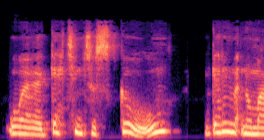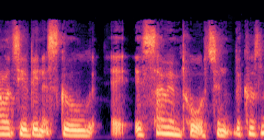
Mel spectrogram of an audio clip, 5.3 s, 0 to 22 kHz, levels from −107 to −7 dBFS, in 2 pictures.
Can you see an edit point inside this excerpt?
no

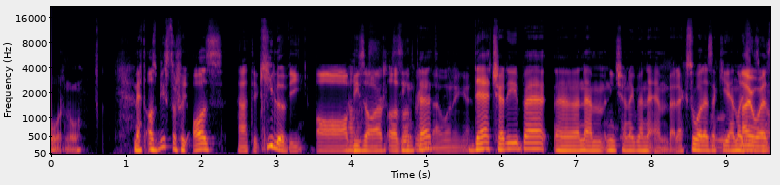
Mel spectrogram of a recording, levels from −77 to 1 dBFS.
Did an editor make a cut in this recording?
no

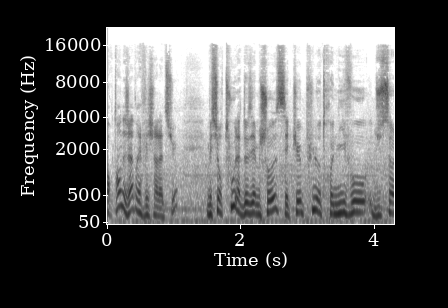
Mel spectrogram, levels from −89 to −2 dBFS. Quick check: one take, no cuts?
yes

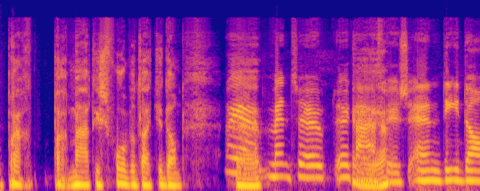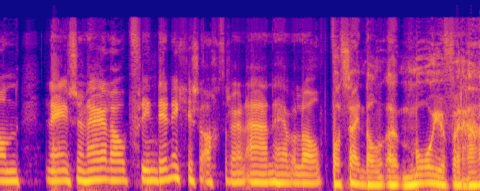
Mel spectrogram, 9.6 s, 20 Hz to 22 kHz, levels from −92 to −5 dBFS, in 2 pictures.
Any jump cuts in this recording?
yes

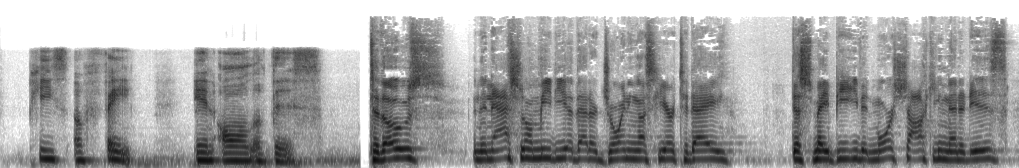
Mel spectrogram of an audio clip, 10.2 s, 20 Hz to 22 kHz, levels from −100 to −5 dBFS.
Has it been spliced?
yes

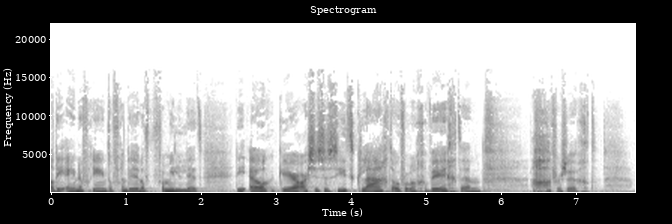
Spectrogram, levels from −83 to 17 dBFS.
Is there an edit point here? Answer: yes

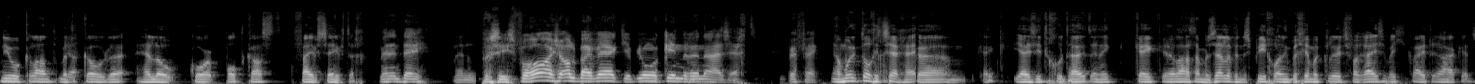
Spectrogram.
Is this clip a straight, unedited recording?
no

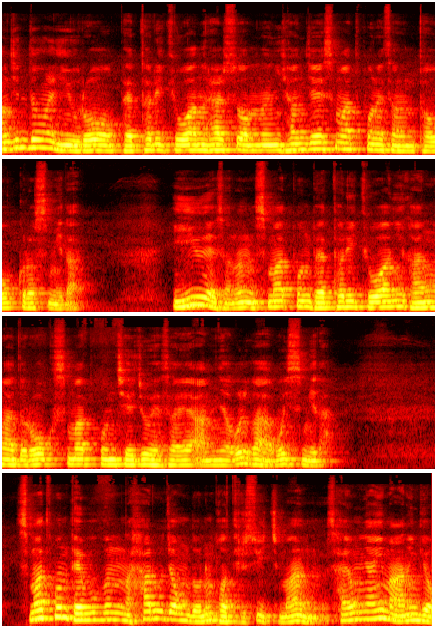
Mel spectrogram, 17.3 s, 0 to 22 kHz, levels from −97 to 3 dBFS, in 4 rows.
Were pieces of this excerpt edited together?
no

